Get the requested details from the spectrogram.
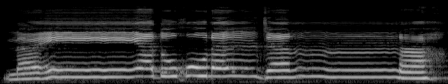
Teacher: لَن يَدْخُلَ الْجَنَّةَ، خا موٹے حروف میں سے ہے، جنہ پہ غنہ ہو رہا ہے کیونکہ نون مشدد آ گئی ہے، ناک میں آواز لے جائیں گے، غنہ کریں گے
